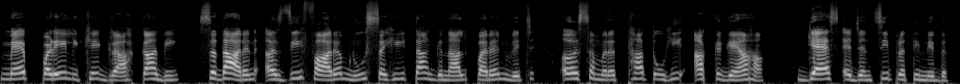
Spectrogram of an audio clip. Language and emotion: Punjabi, disgusted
